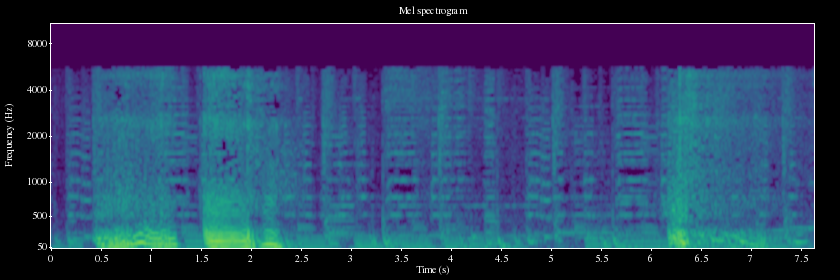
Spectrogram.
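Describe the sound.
A person imitates snoring with their voice to demonstrate a breathing pause (apnea): two loud, rasping snores close together, then a long quieter stretch like a held breath, ending in another sudden gasping snort.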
